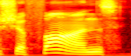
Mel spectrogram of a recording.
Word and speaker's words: Chiffons: Oh, I'm sorry, I've just been informed it's pronounced the Chiffons. It is not the Chiffins.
